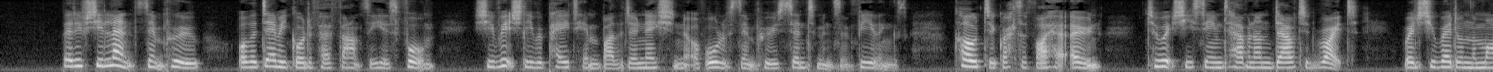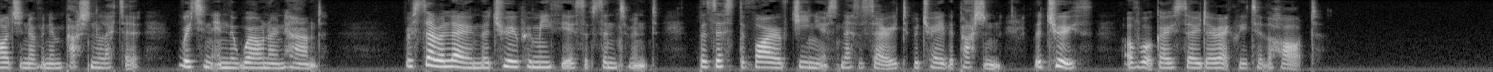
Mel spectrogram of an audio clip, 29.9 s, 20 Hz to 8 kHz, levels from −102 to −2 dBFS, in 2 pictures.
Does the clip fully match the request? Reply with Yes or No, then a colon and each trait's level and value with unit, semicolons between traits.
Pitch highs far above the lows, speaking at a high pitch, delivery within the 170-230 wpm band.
No: narrow, 2.5 semitones; high, 210 Hz; average, 175 wpm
